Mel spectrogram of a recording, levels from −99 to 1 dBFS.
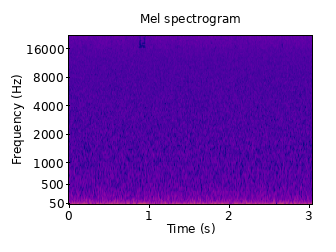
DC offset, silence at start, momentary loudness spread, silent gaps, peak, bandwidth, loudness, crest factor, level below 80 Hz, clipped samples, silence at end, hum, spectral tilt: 0.1%; 0 s; 0 LU; none; -42 dBFS; over 20 kHz; -58 LUFS; 12 dB; -64 dBFS; under 0.1%; 0 s; none; -2.5 dB/octave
